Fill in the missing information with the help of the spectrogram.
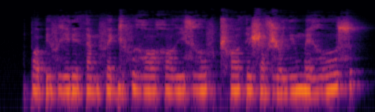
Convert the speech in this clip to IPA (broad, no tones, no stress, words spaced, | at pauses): pɔʔɪf ɣeɾɪ θamfɛɡʲʊfʊ ɣɔxɔ ɣisɣof ʈ͡ʂʰɔθiʂasʐo lʲum ɛɣos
